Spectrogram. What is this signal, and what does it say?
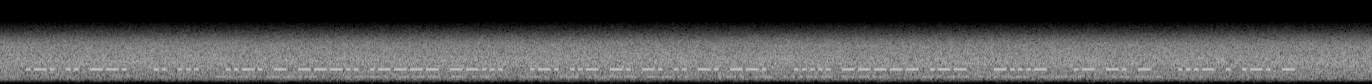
Morse code, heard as two keyed tones, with radio static. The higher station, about 30 wpm, 710 Hz: RIG IS FT817 RUNNING 50W <BT> ANT VERT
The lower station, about 33 wpm, 360 Hz: CQ POTA RA3Z RA3Z RA3Z <AR>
